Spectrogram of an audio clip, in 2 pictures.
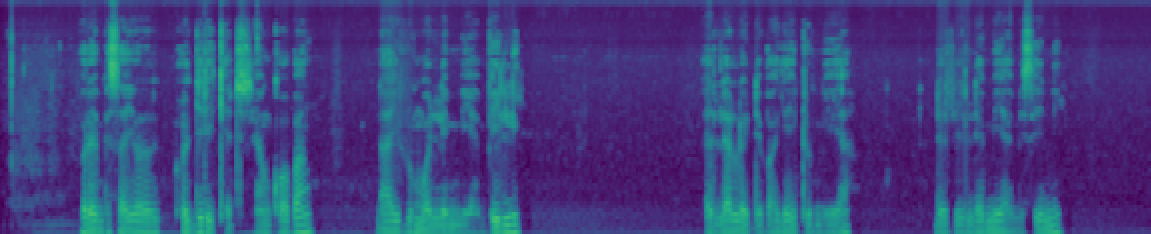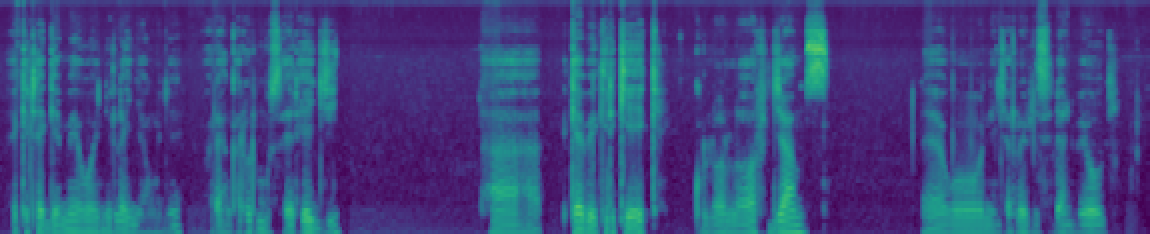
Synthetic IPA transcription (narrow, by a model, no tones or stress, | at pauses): oɾembesa̰jɔod͡ʒiɾiketaŋkoβaŋ | naiɾumolemijambili | ɛlɛlɔideβajaitumija | detilemijamisini | ɛkitʰɛɡɛmɛwɔinilɛɲaŋuɲɛ | oɾaŋɡaɾʔoɾimusɛɾed͡ʒi | na | kɛβekiɾikek | kulɔlɔɾd͡ʒams | nɛwɔnɛɲd͡ʒɛlɔ̰iɾisidanβeoki̥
